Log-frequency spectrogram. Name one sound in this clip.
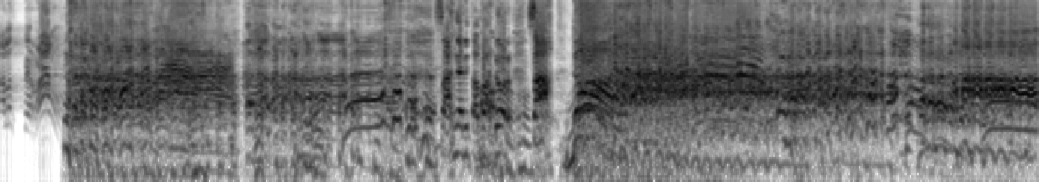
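Several men talk and laugh together.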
